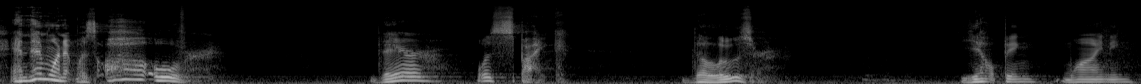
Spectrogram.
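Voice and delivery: usual speaking voice

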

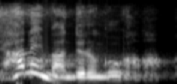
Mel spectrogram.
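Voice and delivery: usual speaking voice

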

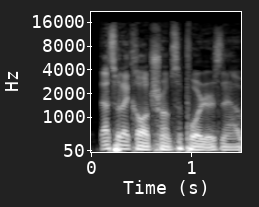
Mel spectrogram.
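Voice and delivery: usual speaking voice

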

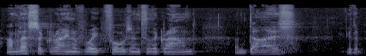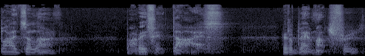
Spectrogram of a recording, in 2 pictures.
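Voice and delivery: Jesus' answer, low and soft; a low, soft Jesus voice answering the Greeks; gentle and low. Acted. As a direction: ease it out quietly like a tender promise.

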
